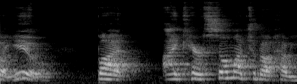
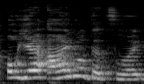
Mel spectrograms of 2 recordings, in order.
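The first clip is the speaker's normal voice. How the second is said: higher, louder self-centered friend butting in; mock the friend who makes it about herself; imitating annoying friend; 6 semitones higher, 7 dB louder than usual. Friend hijacking the story, high and loud mockery. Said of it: "as opposed to".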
